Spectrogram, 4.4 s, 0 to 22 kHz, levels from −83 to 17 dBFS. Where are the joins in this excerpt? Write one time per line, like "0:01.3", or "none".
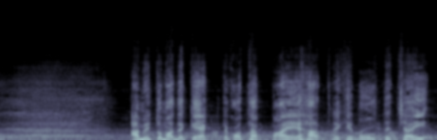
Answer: none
